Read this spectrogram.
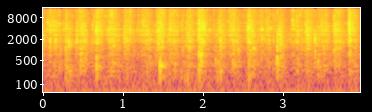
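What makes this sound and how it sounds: An empty, hollow, clear plastic water bottle with a blue label is held in one hand while the fingers repeatedly squeeze and crinkle it. The result is a steady stream of bright, crackling crinkles with brief sharper snaps and almost no low end.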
